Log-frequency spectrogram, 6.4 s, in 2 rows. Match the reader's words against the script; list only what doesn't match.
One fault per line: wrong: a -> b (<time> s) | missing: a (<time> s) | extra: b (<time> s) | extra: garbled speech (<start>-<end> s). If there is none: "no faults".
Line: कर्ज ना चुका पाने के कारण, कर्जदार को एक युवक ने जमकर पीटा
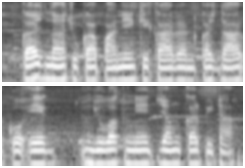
no faults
